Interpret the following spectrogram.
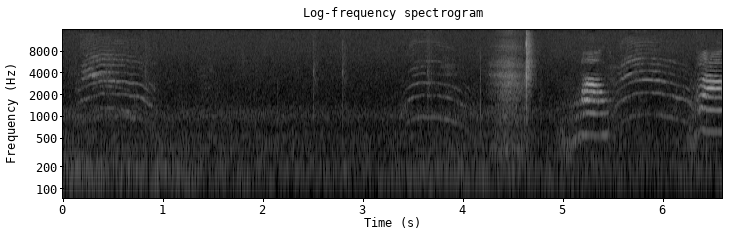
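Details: Shelter mother cat wanting her kittens off the couch; a few arched, falling meows, then a burst of closer, higher meows near the end, with a brief rustling thump in between indoors.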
